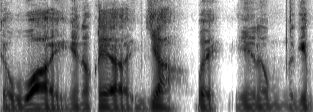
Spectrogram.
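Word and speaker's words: Yahweh: which is dati pronounced Jehovah pero eventually you know Hebrew scholars understood na walang J na sa Hebrew alphabet but rather it's it's really more like a yun kaya Yahwe yun ang naging pronunciation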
